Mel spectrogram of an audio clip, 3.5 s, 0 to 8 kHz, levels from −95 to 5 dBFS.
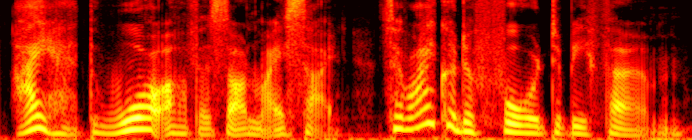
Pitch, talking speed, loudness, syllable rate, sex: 170 Hz, 260 wpm, -20 LUFS, 5.7 syllables/s, female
